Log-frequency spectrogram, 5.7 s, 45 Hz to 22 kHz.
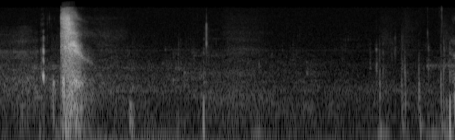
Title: BLESSED SNEEZE #2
